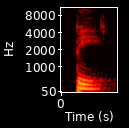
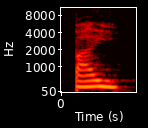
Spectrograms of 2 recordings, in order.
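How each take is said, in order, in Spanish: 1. La vocal es un solo sonido eh. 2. La vocal pasa de ah a ee. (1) "entonces se va a decir P" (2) "no se va a decir PAI"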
